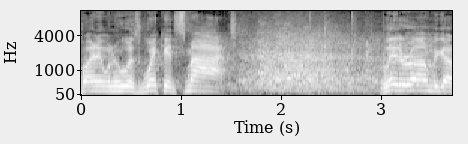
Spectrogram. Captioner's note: laughter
